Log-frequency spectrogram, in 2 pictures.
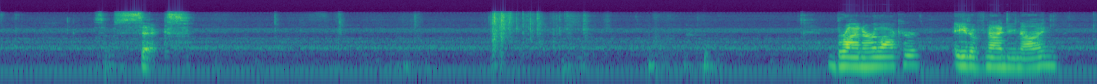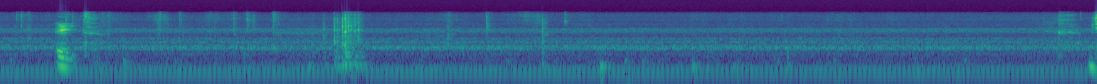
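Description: Plastic card sleeves rustle and click as cards are handled.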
